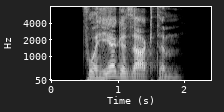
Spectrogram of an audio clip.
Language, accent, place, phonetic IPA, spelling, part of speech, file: German, Germany, Berlin, [foːɐ̯ˈheːɐ̯ɡəˌzaːktəm], vorhergesagtem, adjective, De-vorhergesagtem.ogg
- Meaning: strong dative masculine/neuter singular of vorhergesagt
